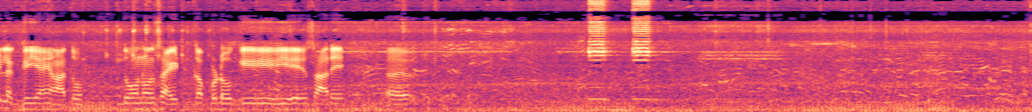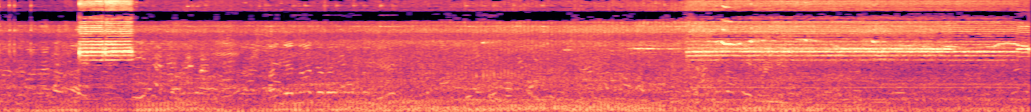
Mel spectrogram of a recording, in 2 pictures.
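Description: Motorbike engines hum past.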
